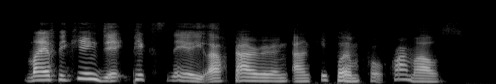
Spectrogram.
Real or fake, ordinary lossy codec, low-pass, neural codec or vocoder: fake; MP3, 48 kbps; 7.2 kHz; codec, 16 kHz in and 24 kHz out, 0.4 kbps, LongCat-Audio-Codec, four codebook decoder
